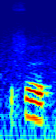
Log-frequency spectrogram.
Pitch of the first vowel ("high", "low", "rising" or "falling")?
low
